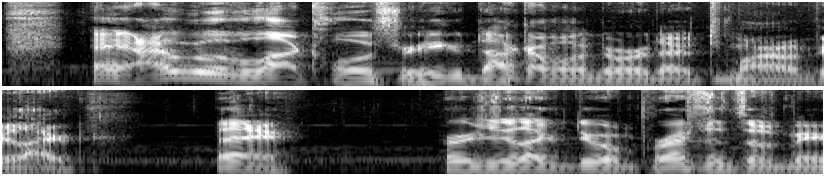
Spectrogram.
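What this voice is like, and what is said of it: Usual voice. Nothing is said of it.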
